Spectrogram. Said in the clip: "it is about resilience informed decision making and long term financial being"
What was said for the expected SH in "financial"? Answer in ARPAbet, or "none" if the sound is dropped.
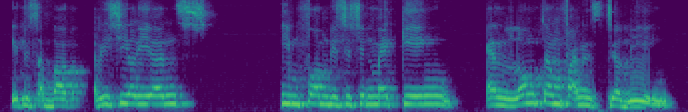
S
